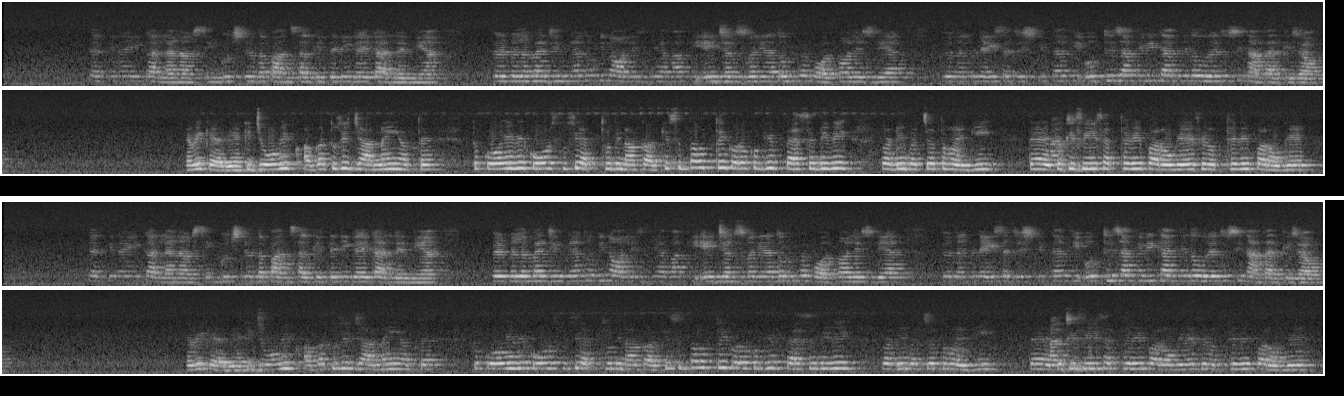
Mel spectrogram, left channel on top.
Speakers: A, on the right; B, on the left.
A: ਨਹੀ ਇਹੀ ਕਰ ਲੈ ਨਰਸਿੰਗ ਕੁਛ ਨੀ ਹੁੰਦਾ, ਪੰਜ ਸਾਲ ਕਿਤੇ ਨੀ ਗਏ ਇਹੀ ਕਰ ਲੈਂਦੀ ਹਾਂ, ਫੇਿਰ ਮਤਲਬ ਮੈਂ ਜਿੰਨੀਆਂ ਤੋਂ ਵੀ ਨੌਲੇਜ ਲਿਆ ਬਾਕੀ ਏਜਂਟਸ ਵਗਰਾ ਤੋਂ ਵੀ ਮੈਂ ਬਹੁਤ ਨੌਲੇਜ ਲਿਆ, ਤੇ ਉਹਨਾ ਮੈਨੂੰ ਏਹੀ ਸੁਜੈਸਟ ਕੀਤਾ ਕਿ ਔ ਉੱਥੇ ਜਾ ਕੇ ਵੀ ਕਰਨੀ ਹੈ, ਤਾਂ ਉਰੇ ਤੁਸੀਂ ਨਾ ਕਰਕੇ ਜਾਓ।
B: ਕਹ ਰਹੀ ਹੈ ਕਿ ਜੋ ਵੀ ਅਗਰ ਤੁਸੀਂ ਜਾਣਾ ਹੀ ਉੱਥੇ, ਤਾਂ ਕੋਈ ਵੀ ਕੋਰਸ ਤੁਸੀਂ ਇੱਥੋਂ ਦੀ ਨਾ ਕਰਕੇ ਸਿੱਧਾ ੳਥੋਂ ਉੱਥੇ ਕਰੋ, ਕਿਉਂਕਿ ਪੈਸੇ ਦੀ ਵੀ ਤੁਹਾਡੀ ਬੱਚਤ ਹੋਏਗੀ। ਤੇ
A: ਹਾਂਜੀ,
B: ਕਿਉਂਕਿ ਫੀਸ ਇੱਥੇ ਵੀ ਭਰੋਗੇ, ਫਿਰ ਉੱਥੇ ਵੀ ਭਰੋਗੇ,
